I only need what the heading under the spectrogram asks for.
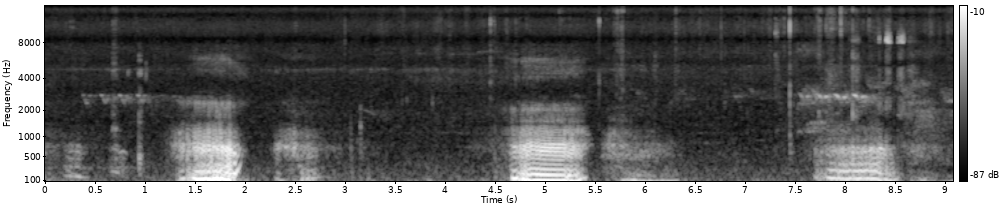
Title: momma bear snoring 😑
